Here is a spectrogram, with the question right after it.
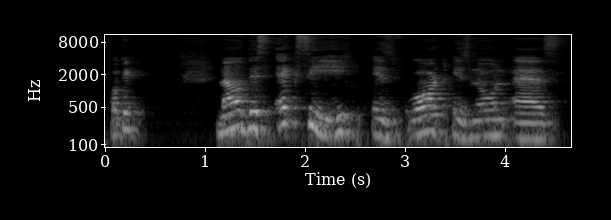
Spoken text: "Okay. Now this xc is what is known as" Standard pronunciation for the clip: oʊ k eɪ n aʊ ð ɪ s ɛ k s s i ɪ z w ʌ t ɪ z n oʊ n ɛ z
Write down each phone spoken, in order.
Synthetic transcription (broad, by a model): oʊ k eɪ n aʊ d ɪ s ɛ k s s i ɪ z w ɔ t ɪ z n oʊ n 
